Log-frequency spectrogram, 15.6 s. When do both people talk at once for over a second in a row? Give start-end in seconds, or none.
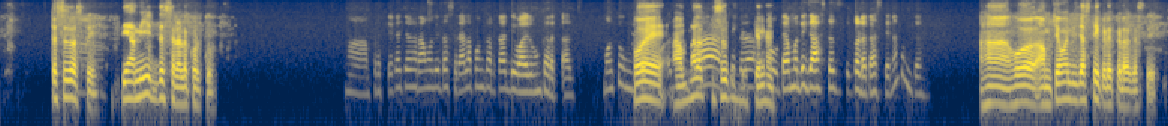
8.4-10.3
